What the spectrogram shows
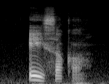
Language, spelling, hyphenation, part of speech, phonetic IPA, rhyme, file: Hungarian, éjszaka, éj‧sza‧ka, adverb / noun, [ˈeːjsɒkɒ], -kɒ, Hu-éjszaka.ogg
- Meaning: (adverb) at night; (noun) night (the period of darkness beginning at the end of evening and ending at the beginning of morning)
